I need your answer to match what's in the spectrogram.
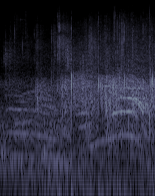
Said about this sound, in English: Yeah, and clap for God, don't clap for me.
